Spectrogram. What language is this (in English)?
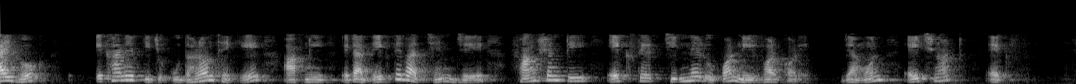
Bangla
